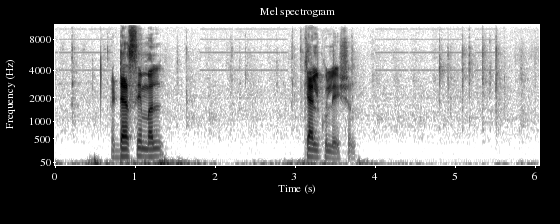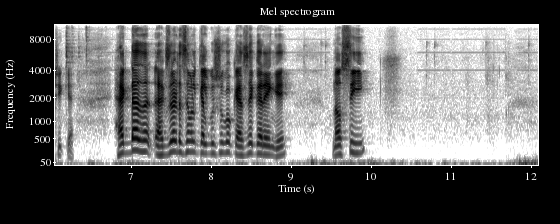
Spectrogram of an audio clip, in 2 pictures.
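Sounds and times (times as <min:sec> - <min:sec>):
faint keyboard typing: 0:00.0 - 0:00.8, 0:01.4 - 0:06.8, 0:07.5 - 0:09.9, 0:10.6 - 0:12.0.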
